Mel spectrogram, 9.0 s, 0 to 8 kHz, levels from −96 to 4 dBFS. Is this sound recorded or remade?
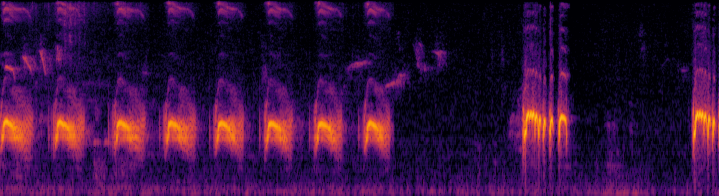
recorded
